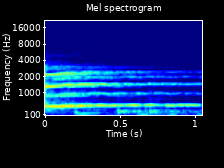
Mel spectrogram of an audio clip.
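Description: An electric guitar note bent up to B at the 14th fret in a blues lesson rings as a sustained tone with strong harmonics, heard briefly and at moderate level.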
